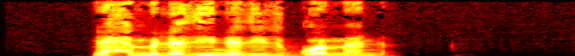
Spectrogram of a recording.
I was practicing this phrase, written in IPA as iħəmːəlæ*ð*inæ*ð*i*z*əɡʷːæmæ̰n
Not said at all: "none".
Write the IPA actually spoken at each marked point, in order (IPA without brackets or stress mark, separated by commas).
ð, ð, ð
